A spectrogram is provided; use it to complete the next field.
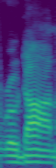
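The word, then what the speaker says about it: Rodón: rodon pitched uh which his name should be rodon he even spells it with the accent over the oh why he pronounces it Rodan I don't know but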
